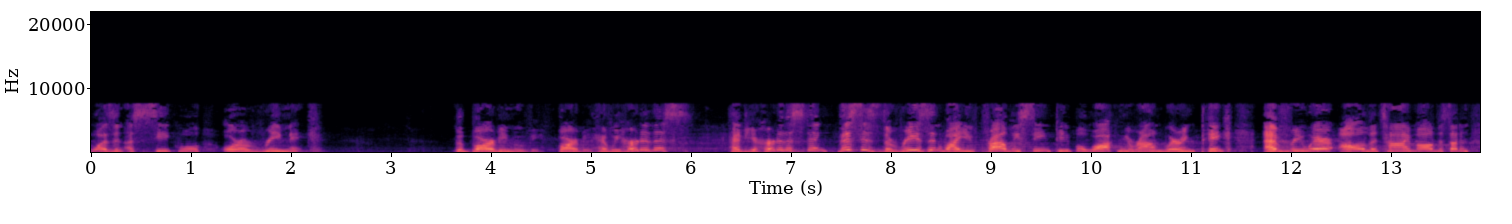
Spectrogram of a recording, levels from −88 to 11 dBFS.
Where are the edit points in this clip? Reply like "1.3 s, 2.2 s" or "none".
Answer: 7.4 s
